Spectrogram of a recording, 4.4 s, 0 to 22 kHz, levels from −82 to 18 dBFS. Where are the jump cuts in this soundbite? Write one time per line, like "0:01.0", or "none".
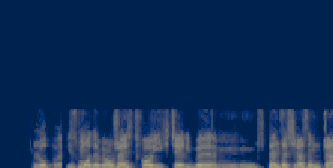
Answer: none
